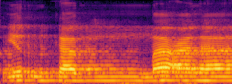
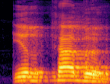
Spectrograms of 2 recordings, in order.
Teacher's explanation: ba-nya ketemu langsung mim, langsung masuk ke huruf mimnya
